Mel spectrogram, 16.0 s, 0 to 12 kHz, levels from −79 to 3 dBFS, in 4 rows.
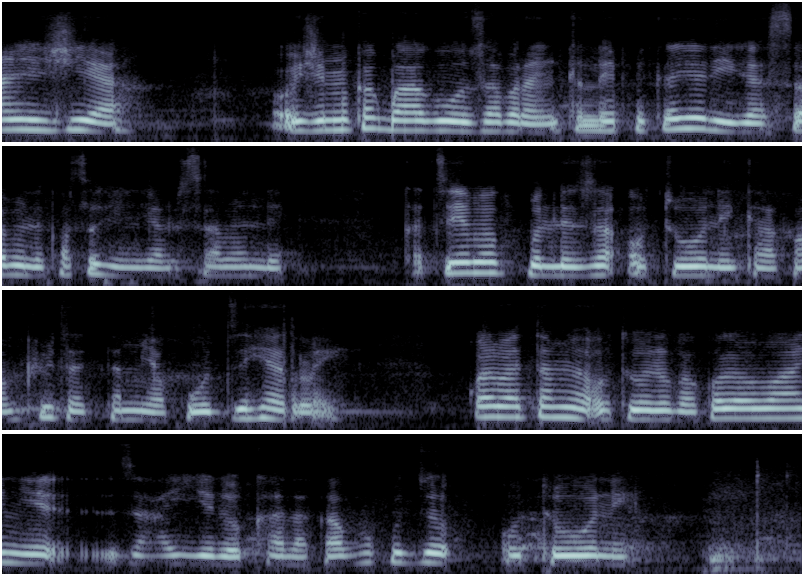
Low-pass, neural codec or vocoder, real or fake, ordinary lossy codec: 10.8 kHz; none; real; Opus, 16 kbps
